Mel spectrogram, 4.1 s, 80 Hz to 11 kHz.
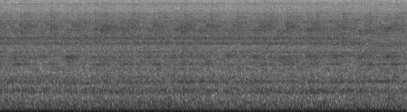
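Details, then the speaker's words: Untested Craigslist Chevy small-block 350 in Chevy van, just started, oil pressure present: deep slow uneven thump idling about 450 rpm, very low idle; no lumpy cam, likely stock or very mild cam. "450 RPM that's really low so I don't think it has a cam and if it does it's a really mild Cam and that makes me really really freaking happy"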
